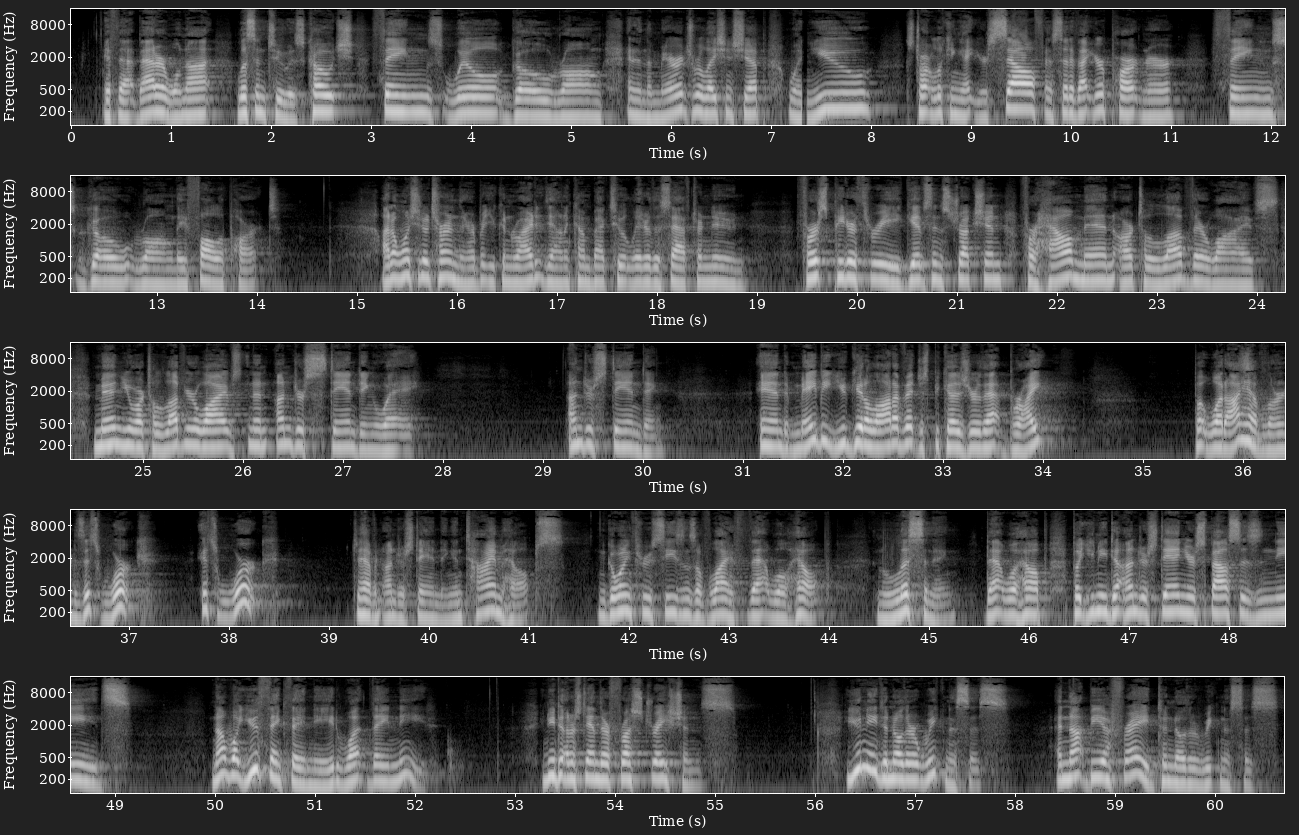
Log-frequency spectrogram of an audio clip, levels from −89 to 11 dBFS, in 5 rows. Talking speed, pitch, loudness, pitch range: 160 wpm, 175 Hz, -17 LUFS, 155-195 Hz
